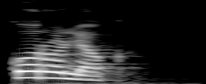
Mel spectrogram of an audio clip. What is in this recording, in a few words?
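"королёк" Komi, female; audio dict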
